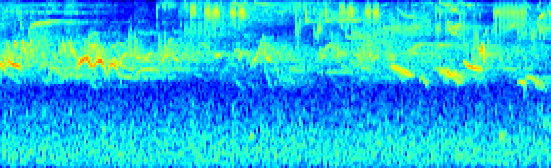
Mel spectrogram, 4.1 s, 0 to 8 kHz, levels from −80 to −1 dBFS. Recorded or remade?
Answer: recorded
